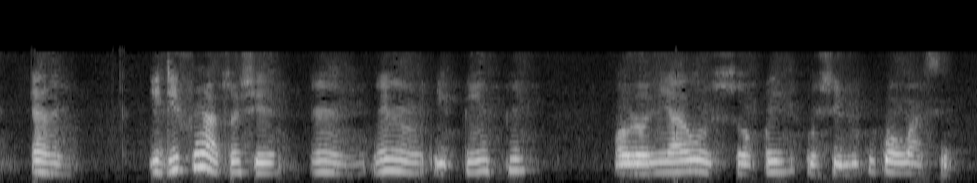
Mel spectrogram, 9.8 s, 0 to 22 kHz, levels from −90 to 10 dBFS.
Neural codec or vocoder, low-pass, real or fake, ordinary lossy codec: codec, 32 kHz, 1.9 kbps, SNAC; 14.4 kHz; fake; AAC, 24 kbps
